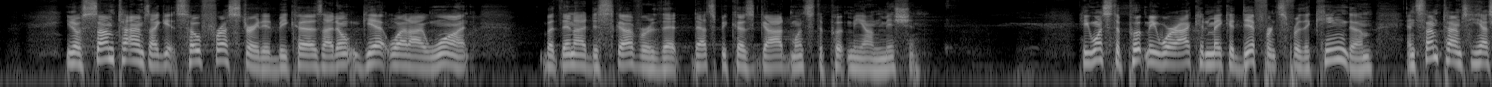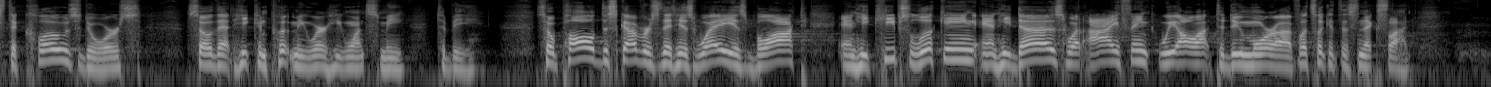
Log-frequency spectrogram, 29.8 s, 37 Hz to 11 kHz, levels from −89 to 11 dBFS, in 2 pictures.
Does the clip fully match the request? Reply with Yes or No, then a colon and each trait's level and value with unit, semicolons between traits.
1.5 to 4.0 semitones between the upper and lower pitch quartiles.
No: average, 4.9 semitones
